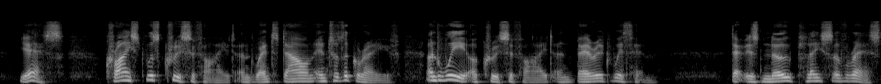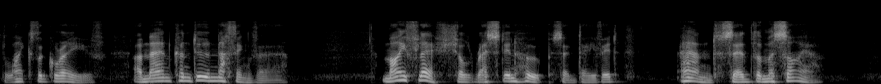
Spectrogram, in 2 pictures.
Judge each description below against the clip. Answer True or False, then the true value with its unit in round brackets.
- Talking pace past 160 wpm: False (155 wpm)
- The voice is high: False (130 Hz)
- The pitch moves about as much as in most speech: False (5.9 semitones)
